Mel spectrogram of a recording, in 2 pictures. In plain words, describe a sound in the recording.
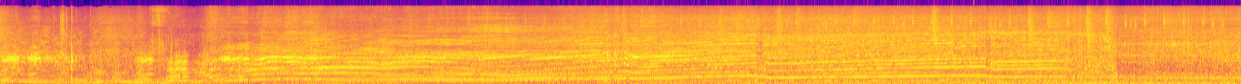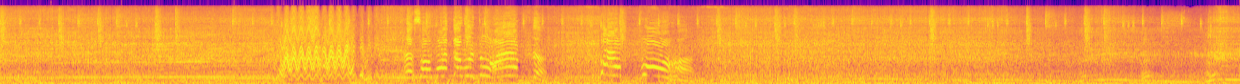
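A motorcycle engine roars close by, revving up and down.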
